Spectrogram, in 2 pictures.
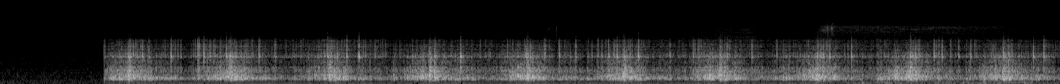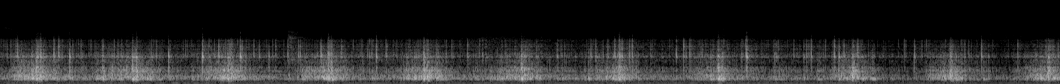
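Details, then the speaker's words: Cardiac auscultation teaching recording: a murmur that continues without interruption through both systole and diastole, engulfing and obscuring the second heart sound. Continuous murmur. "El soplo se llama continuo cuando se continúa sin interrupción en ambos silencios, englobando el segundo ruido, es decir, borrándolo."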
